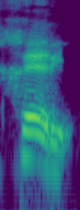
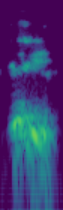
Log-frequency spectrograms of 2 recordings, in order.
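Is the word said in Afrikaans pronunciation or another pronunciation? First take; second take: Afrikaans; another. First: It is said with Afrikaans pronunciation. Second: It is said without Afrikaans pronunciation. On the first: "if you explain it in Afrikaans, it's Gerry" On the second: "So now I say, yeah, this is Jerry"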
